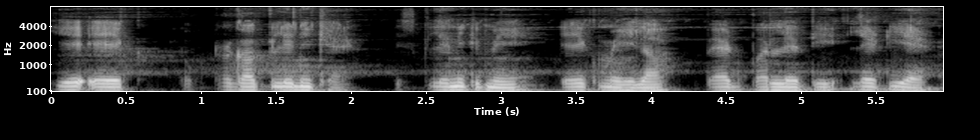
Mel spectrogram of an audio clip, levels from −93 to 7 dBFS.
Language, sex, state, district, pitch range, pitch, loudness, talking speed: Hindi, male, Uttar Pradesh, Saharanpur, 105-120 Hz, 115 Hz, -15 LUFS, 150 wpm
